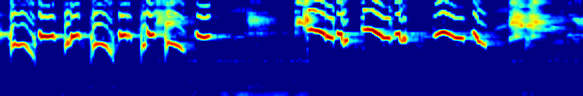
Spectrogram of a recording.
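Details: An oriental magpie-robin sings loud, provoking song aimed at a rival: arched whistled notes repeated about twice a second, a short gap, then higher slurred whistles, over a steady low background rumble.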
